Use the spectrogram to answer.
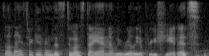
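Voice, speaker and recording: A woman's voice: low voice, very animated, fairly quick, darkish tone, soft background music. A woman co-hosting a casual fan podcast, chatting and reading out listener comments in a giggly, enthusiastic way. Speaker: podcast co-host.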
